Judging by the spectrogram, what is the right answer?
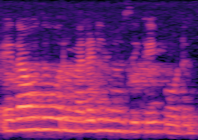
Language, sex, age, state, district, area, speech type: Tamil, female, 30-45, Tamil Nadu, Cuddalore, rural, read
